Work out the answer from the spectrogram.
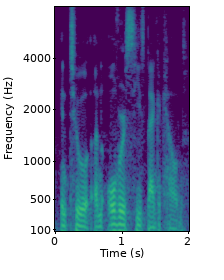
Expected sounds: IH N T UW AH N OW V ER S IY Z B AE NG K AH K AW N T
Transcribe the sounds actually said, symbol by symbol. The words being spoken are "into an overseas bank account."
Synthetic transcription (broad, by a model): IH N T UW AH N OW V ER S IY Z B AE NG K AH K AW N T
